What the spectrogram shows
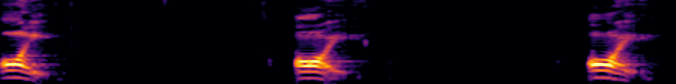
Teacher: The oi sound is also a diphthong in which we glide from the short o to the short e.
